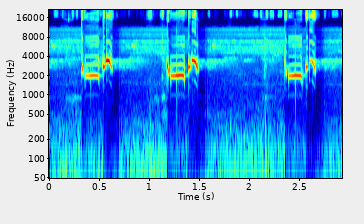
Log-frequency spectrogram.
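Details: Three quick repeated phrases from a male prenjak, each a bright high chirp followed by a short lower note and a flicked rising tweet, with soft low rumble between.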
